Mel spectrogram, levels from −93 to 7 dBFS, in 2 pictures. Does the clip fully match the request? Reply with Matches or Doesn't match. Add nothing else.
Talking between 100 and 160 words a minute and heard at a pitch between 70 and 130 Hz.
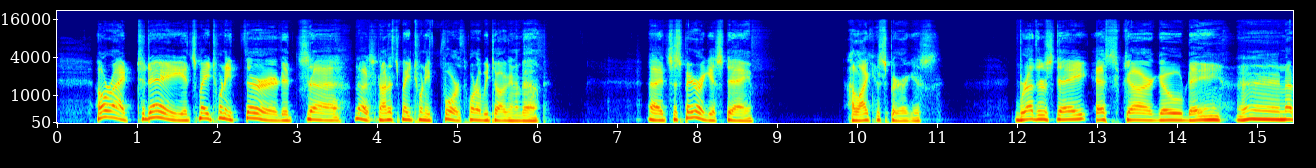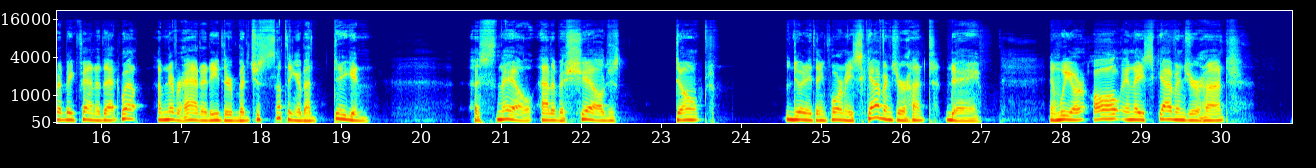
Matches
